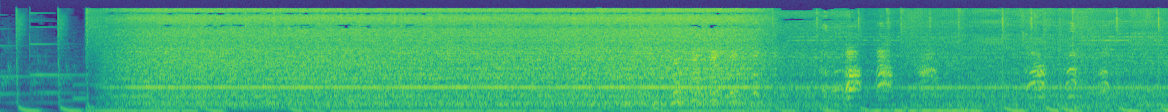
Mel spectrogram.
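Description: A heap of electric box fans, pedestal fans and a blower running together: a steady rush of air with a high motor whine, starting just under a second in and easing off about six seconds in. Short squeaky chirps follow near the end.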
